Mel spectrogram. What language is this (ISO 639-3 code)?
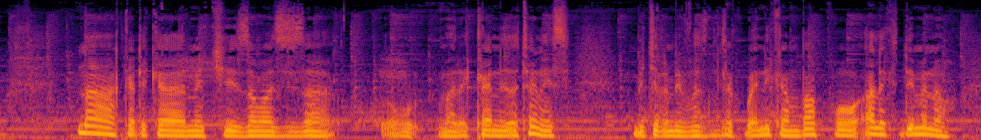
swa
